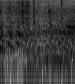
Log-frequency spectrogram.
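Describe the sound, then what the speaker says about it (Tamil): A Hyundai Eon's three-cylinder petrol engine cranks and settles into a steady, close idle, a continuous low hum with a slight rattle filling the whole second. "வண்டி ஸ்டார்ட் பண்ணலாம் பாருங்கள் எப்படி இருக்குன்னு சவுண்டு."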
